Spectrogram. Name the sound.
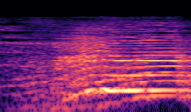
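Belgian Blue suckler cow mooing on a farm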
